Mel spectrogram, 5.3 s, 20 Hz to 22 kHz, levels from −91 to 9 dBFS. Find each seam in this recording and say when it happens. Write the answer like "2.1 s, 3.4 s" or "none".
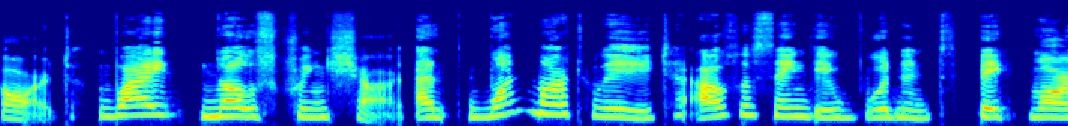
1.9 s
